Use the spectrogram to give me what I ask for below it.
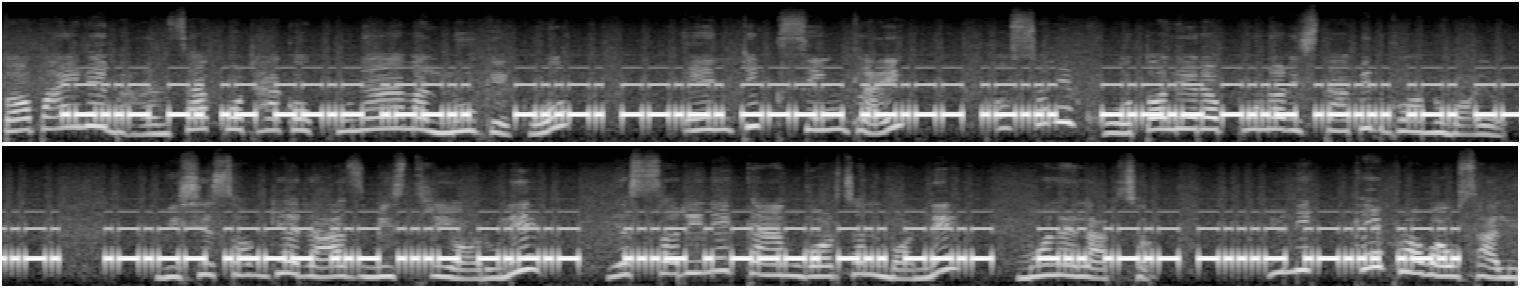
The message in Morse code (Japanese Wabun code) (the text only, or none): ヰタイネヱ モシコテオ サマオナシ テヲウクサ クヘソホネ ホロメオカ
